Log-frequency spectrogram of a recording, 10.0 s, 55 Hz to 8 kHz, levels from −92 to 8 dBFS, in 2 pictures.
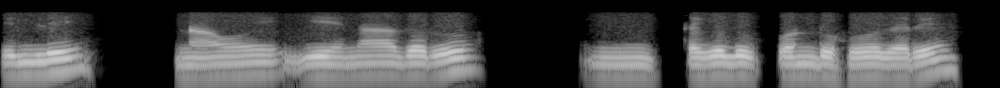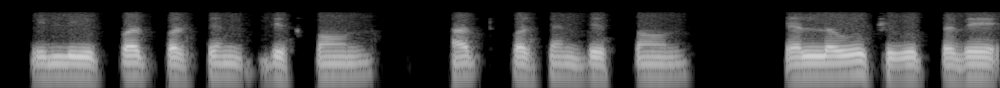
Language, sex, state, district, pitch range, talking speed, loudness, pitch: Kannada, male, Karnataka, Dharwad, 105-115 Hz, 95 wpm, -22 LUFS, 110 Hz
